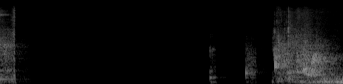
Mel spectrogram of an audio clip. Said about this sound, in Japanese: このなんだろうお風呂の水の音とかもね湯沸かしの音とか楽しんでもらえればいいのかなと思ってます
